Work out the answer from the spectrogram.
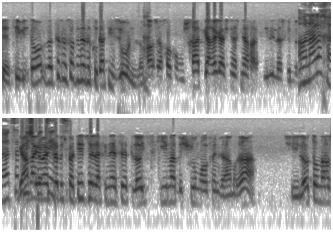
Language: Hebrew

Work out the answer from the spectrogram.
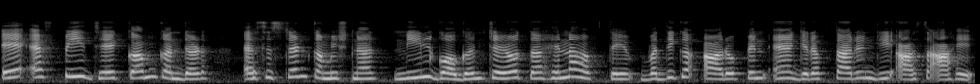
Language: Sindhi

